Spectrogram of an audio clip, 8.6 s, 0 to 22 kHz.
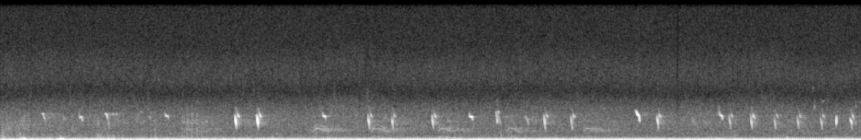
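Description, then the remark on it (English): A small flock of about five type 2 birds, flying around, gives brief, high chip calls, scattered irregularly throughout, some close together in quick pairs, over a constant low engine-like hum. No one speaks. “Flying around now with some other birds, about 5 birds.”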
